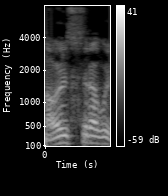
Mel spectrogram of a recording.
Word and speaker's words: 3ARTH: 그리고 이제 이건 얼스라고 읽으면 되는데, 이제 처음에 2019년에 저희가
